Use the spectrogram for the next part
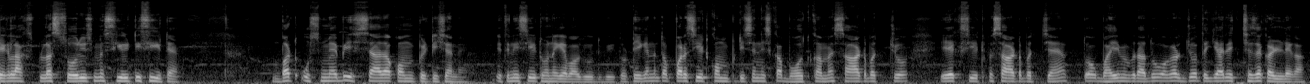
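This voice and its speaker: This man's voice is somewhat high with a darkish tone, and a faint hiss or hum sits in the recording. Like a coach, he gives casual exam advice, emphatically repeating himself and often speaking straight to listeners with reassuring filler address.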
